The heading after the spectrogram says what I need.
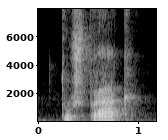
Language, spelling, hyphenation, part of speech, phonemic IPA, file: Dutch, toespraak, toe‧spraak, noun, /ˈtu.spraːk/, Nl-toespraak.ogg
- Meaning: a speech, an address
